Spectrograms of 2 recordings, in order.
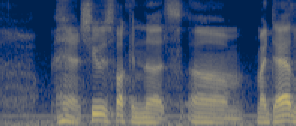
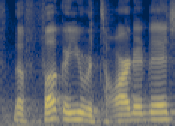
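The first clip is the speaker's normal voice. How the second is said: louder, higher incredulous outburst; exasperated, raised-voice retort; retold exasperation; 6 semitones higher, 5 dB louder than usual. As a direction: throw it out in mock outrage. Acts out exasperation at girlfriend.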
